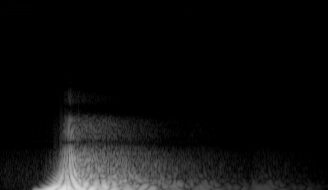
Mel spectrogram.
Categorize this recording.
Sound effects > Other mechanisms, engines, machines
